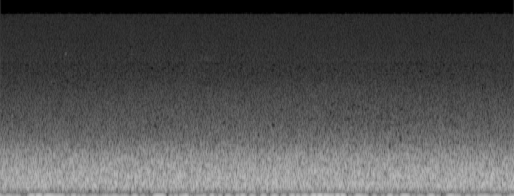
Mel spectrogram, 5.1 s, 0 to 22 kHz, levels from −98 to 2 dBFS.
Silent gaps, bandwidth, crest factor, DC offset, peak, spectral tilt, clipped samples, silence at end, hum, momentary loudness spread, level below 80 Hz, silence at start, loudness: none; 16.5 kHz; 14 dB; 1%; -14 dBFS; -8 dB/octave; under 0.1%; 0 s; none; 1 LU; -48 dBFS; 0 s; -28 LUFS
